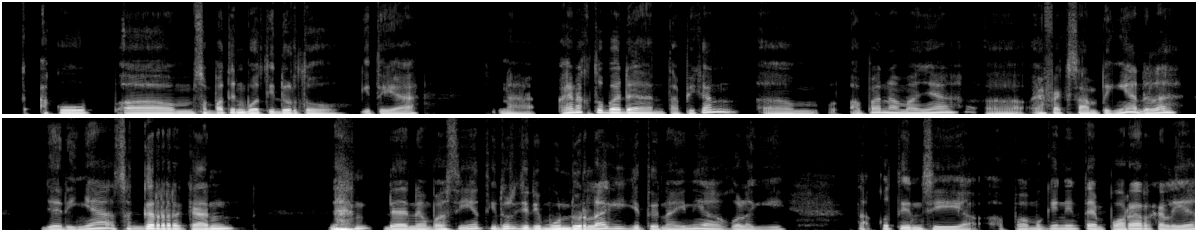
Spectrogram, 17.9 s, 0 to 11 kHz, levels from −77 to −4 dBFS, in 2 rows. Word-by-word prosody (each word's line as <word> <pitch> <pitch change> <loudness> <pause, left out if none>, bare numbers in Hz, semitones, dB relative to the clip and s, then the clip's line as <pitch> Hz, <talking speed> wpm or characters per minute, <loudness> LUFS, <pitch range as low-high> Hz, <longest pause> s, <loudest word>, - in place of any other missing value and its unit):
Ek - - -19 0.2
aku, 140 0 +3 0.3
mmm, 125 0 +1
sempetin 140 +4 +1
buat 125 -1 +4
tidur 140 -2 +2
tuh, 90 -6 -2 0.2
gitu 100 +2 -5
ya. 100 +5 -3 0.6
Nah, 90 -5 -5 0.2
enak 190 - +1
tuh 195 - +4
badan. 150 -5 +4
Tapi 115 +2 -6
kan, 230 +1 -2 0.2
mmm, 105 0 -6 0.2
apa 110 - -5
namanya? 165 +2 -1 0.2
Eee, 110 +1 -6 0.2
efek 110 +1 -3
sampingnya 120 - -1
adalah 175 +5 +1 0.4
jadinya 110 - -1
seger 165 +1 +4 0.2
kan? 160 +7 +3 0.7
Dan 135 - +5
dan 130 -1 +3
yang 125 - +1
pastinya 145 +8 0
tidur 180 +1 +1
jadi 155 -4 +3
mundur 145 +1 +7
lagi, 180 +3 +2
gitu. 130 -2 -1
Nah, 115 - -2
ini 155 +8 -1
yang 135 -3 -3
aku 125 +1 -4
lagi 100 -3 -7 0.6
takutin 145 -3 -2
sih 115 -1 -1
ya - - -13
apa 135 - -10
mungkin 145 +3 -4
nih 155 - -3
temporer 140 +2 +1
kali 125 -3 -1
135 Hz, 160 wpm, -20 LUFS, 115-155 Hz, 0.7 s, mundur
